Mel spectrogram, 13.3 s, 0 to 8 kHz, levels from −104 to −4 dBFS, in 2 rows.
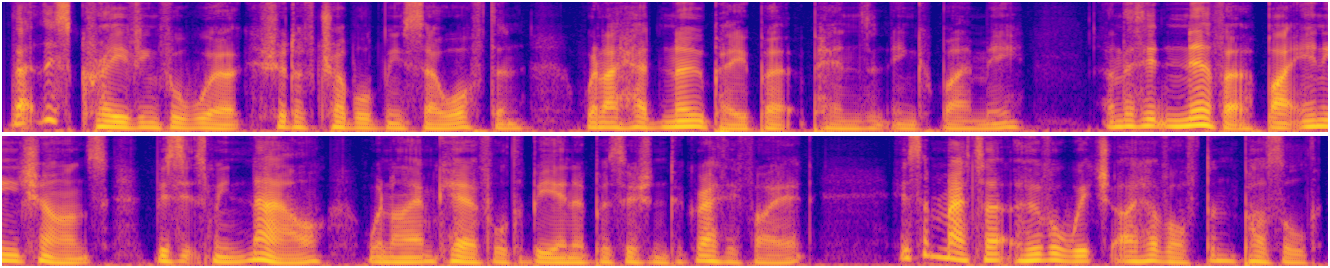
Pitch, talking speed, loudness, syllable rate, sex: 110 Hz, 235 wpm, -22 LUFS, 6.1 syllables/s, male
